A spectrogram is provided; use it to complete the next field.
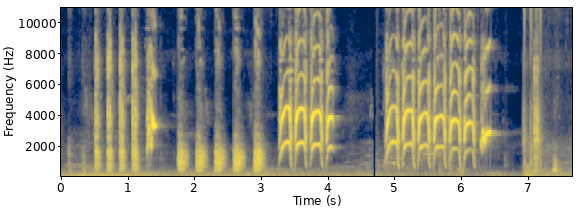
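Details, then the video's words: Javan myna song used to stir a quiet, lazy young myna into singing: a run of harsh, evenly spaced rasping notes, then rapid buzzy chattering bursts with a short whistle, ending with a sharp click. "Jalak kebo muda yang diam dan malas bunyi pancing dengan ini"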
